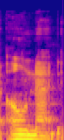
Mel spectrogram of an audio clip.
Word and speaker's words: Onett: simple as i can basically the pronunciation of vowels in the japanese language is just different from the way it is in english so because of this basically it's meant to be pronounced o net or on it that is the way it was intended when it was written but between the two i still say o net is more correct and i'll tell you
